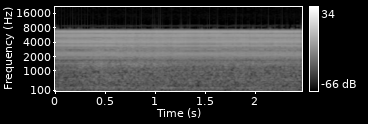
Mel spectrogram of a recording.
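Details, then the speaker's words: RCexl DLE30 ignition on a tester at high rpm (7,000–15,000), powered by an A123 1100 battery with about 20% charge left (6.5 V) through a dual-diode reducer, seeing about 4.7 V: thin, even high buzz with no misses; normal despite low voltage. "sounds just the same as it did on the full battery so the arc 6L is not at all unhappy running at 4.7 volts"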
